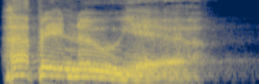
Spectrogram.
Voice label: Female Naga Happy New Year Lunar

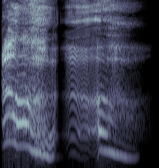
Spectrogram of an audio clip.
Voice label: Female Tortollan Death

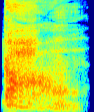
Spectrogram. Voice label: Male Dracthyr Death

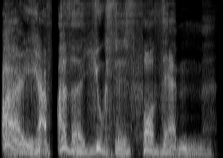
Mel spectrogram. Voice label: Male Orc; Blademaster; Uther; Mission 5 Intro

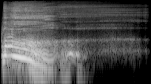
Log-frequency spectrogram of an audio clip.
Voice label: Male Troll Death; Duels Minion Tony Two Tusk

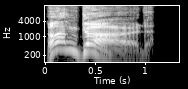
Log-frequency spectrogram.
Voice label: Male Human Attack

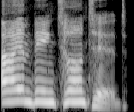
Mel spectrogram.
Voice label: Female Sanlayn Emote ERROR TAUNT

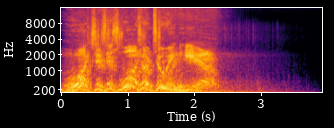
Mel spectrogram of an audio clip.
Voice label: Male Elemental

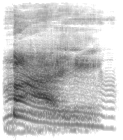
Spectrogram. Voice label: Female Sprite Death

